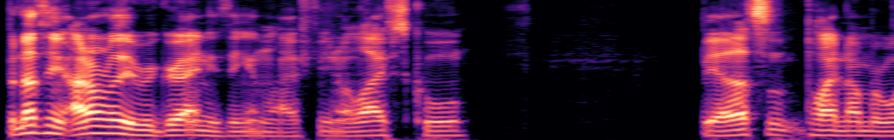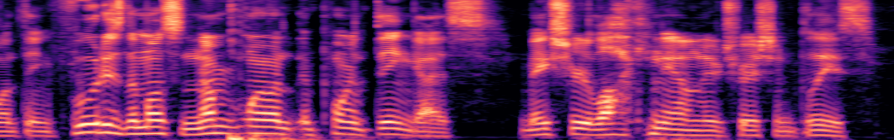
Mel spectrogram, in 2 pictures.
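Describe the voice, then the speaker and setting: Fast and fairly low with a darkish tone, this young American's voice comes through studio-quality with no room sound. Fielding viewer questions in a laid-back vlog, he rambles loosely, piling up "you know"s and frequently starting sentences over.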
